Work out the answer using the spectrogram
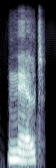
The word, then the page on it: knelt: Indian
